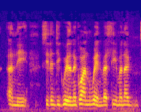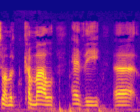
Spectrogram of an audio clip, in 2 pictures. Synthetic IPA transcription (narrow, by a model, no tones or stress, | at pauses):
ənisɨːðəndɪɡwɨðənəɡwanwɪnvɛɬimənatʰɪmamərkʰəmalˠhɛðiəː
